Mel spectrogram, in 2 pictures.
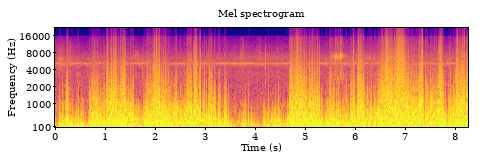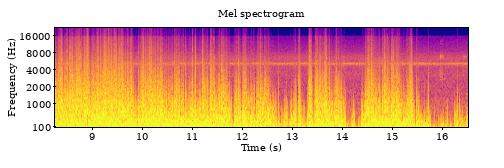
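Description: Wind buffeting the microphone: loud, rough gusting noise that eases briefly about four seconds in and again near the end.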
